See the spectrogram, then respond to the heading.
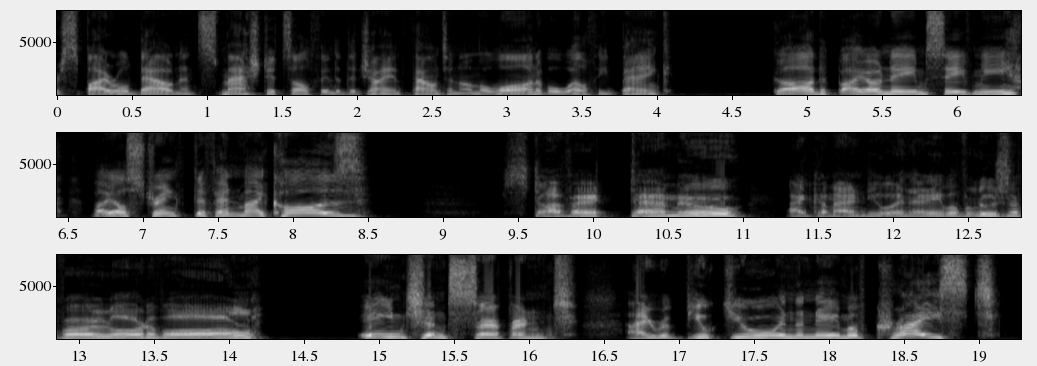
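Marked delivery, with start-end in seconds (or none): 4.8-8.5 high, loud plea to God; impassioned, raised-voice exorcist; fervent shouted prayer. Acted. Priest prays in exorcism. 9.4-14.2 loud demon building to a high roar; enraged demonic decree, rising; commanding demon Legion. Acted. 14.9-19.2 high, slow, loud exorcist's command; drawn-out priestly shout; thundered rebuke. Acted.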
